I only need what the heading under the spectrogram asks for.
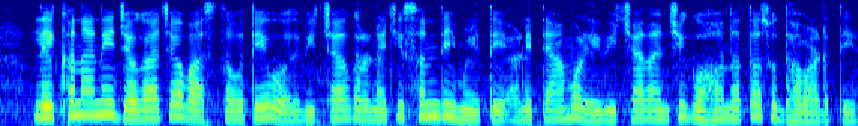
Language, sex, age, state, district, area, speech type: Marathi, female, 45-60, Maharashtra, Palghar, urban, spontaneous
